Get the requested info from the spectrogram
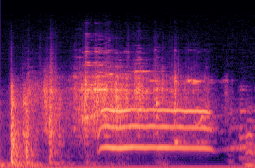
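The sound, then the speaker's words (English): A large cut glass punch bowl smashes: a flurry of sharp clinks and crashing shards, followed by a bright, sustained ringing tone that hangs for about a second before cutting off. “I don't know, unless it was that big cut glass punch bowl that lady checked about a year ago.”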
